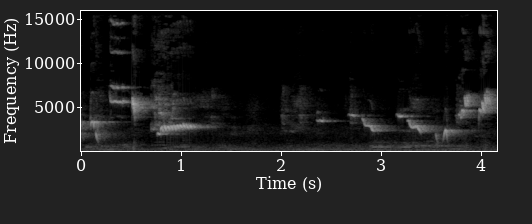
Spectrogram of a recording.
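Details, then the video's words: Asian brown flycatcher song, unedited, offered as tutor material for training other songbirds: varied high whistled phrases with sharp falling slurs and sweeping notes, a pause midway, then quick chirped notes rising again. "Sikatan londo durasi 15 menit, Reall No editan, cocok buat masteran semua burung"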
